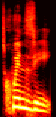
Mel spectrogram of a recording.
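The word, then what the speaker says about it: Quincy: movie that knows that the city south of Boston spelled qi NC Y is pronounced quiny they get the accents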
